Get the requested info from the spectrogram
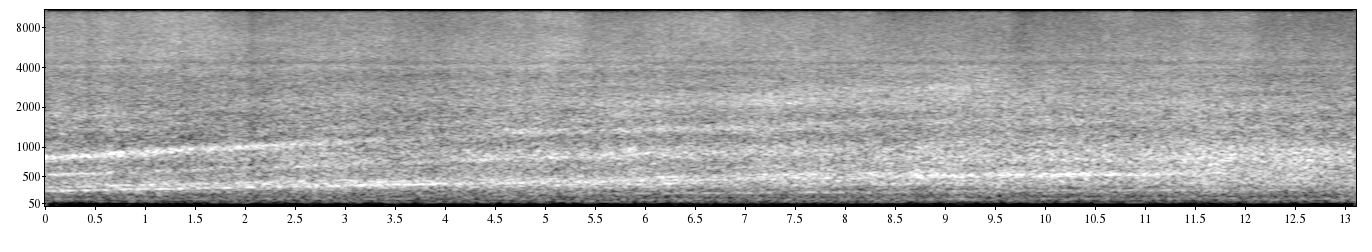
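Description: Tobu 9000 series electric train pulling out of an underground station. Its traction motors whine in several tones that rise slowly in pitch as it gathers speed, over the steady running noise of the wheels on the rails.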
